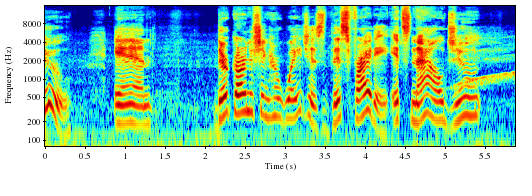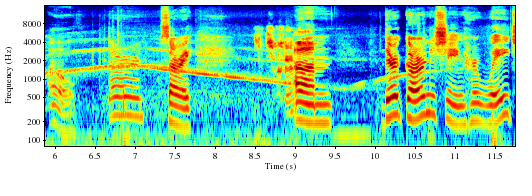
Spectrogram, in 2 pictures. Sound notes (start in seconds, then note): 4.7 SIREN - oh, third sorry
